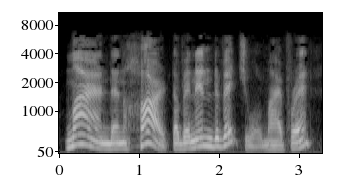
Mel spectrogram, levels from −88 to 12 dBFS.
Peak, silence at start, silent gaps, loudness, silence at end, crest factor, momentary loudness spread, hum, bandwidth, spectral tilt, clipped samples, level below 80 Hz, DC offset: -4 dBFS; 0.1 s; none; -19 LUFS; 0.15 s; 14 dB; 8 LU; none; 6.6 kHz; -6.5 dB/octave; under 0.1%; -64 dBFS; 0.1%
